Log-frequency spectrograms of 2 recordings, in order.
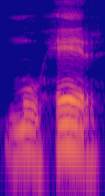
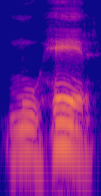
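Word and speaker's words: mujer: Muher. Muer. Or if you're in the Caribbean, they might say mu. Don't say that.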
